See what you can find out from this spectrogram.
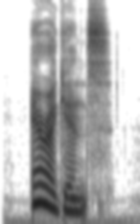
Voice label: "arrogance", English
